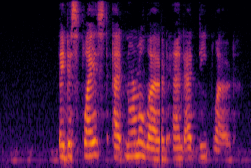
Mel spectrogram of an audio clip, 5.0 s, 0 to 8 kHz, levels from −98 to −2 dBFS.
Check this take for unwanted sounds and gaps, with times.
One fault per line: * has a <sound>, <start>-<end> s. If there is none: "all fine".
* has a dropout, 3.2-3.2 s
